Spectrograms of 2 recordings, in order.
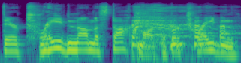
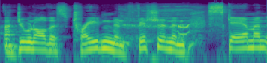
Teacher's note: He dropped the G on all ING words.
